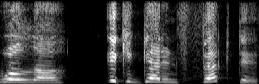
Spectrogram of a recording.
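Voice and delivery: slow-witted, dim, dumb-guy voice. Retelling what one guy answered when asked, in a dumb-guy impression of men. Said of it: "That's my impersonation of men in general".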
